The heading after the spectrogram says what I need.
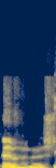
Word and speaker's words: Amherst: Well, there's the pretentious way. The college doesn't pronounce the H. I learned that. Amherst.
